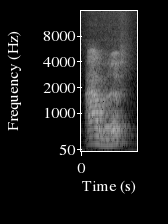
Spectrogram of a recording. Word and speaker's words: aleph: greek etc except for in hebrew you pronounce it as aleph which is where arab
